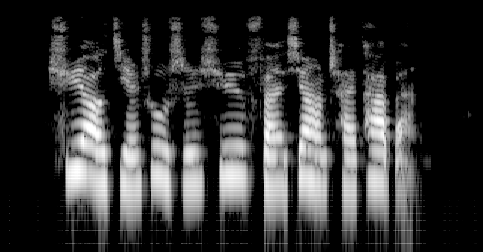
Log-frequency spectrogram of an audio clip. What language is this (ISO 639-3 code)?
zho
